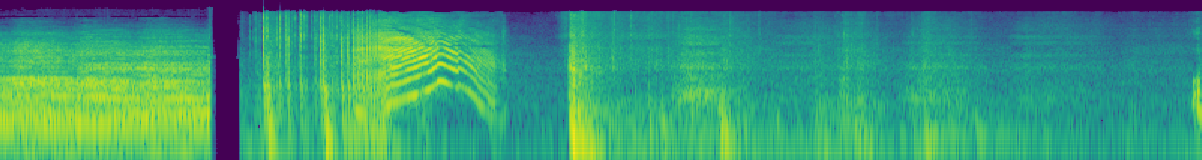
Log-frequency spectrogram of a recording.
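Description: Choral music that cuts off abruptly about a second and a half in, followed by a loud creaking sound that rises and then falls in pitch, and a single sharp crack a second later, then faint scattered noises.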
